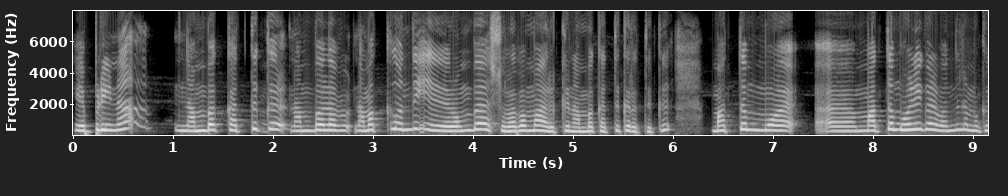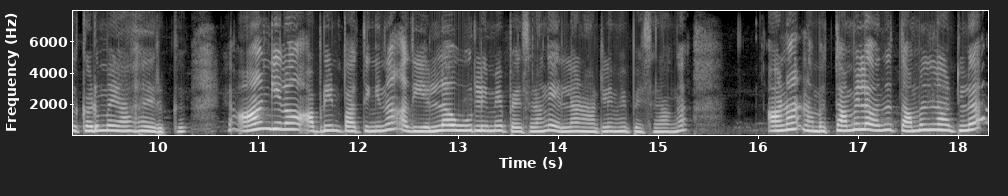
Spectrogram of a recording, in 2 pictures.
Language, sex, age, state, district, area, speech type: Tamil, female, 18-30, Tamil Nadu, Tiruchirappalli, rural, spontaneous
